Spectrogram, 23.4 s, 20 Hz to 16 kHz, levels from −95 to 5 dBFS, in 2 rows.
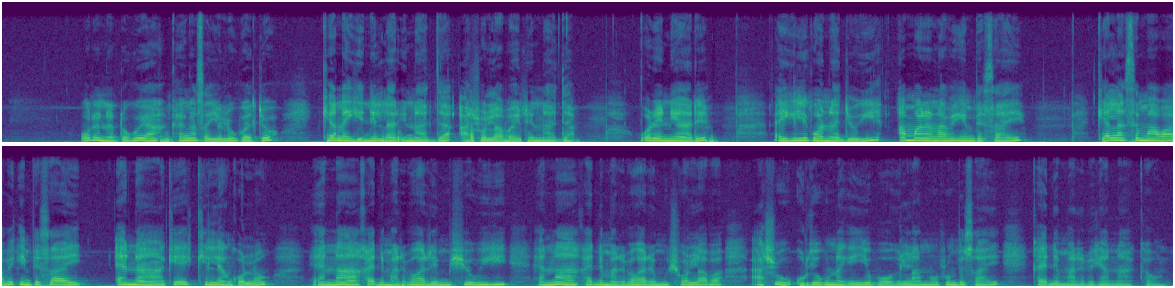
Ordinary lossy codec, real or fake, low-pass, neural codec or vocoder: none; real; 14.4 kHz; none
